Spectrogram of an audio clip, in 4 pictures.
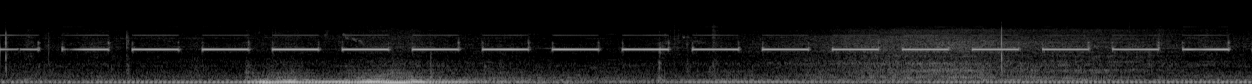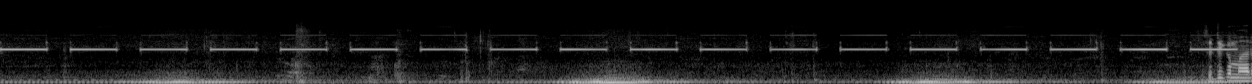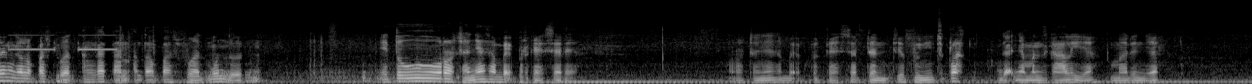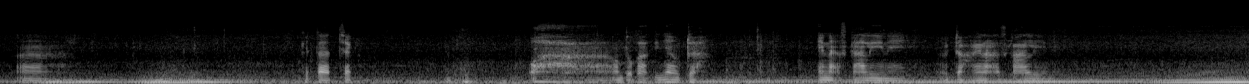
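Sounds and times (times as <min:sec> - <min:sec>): car warning beeper: 0:00.0 - 0:26.9
car engine hum: 0:00.0 - 0:50.0.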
